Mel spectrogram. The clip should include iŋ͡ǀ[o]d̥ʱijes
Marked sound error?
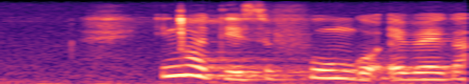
no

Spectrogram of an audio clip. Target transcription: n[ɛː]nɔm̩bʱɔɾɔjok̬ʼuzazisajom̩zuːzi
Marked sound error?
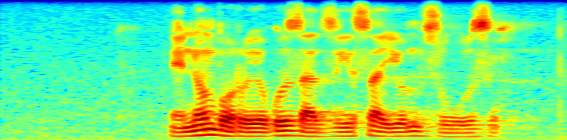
yes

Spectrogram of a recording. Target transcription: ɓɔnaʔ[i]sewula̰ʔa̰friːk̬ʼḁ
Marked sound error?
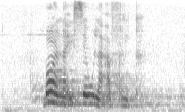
no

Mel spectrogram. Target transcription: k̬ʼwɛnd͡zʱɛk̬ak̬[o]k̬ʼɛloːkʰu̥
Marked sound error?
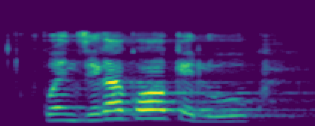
yes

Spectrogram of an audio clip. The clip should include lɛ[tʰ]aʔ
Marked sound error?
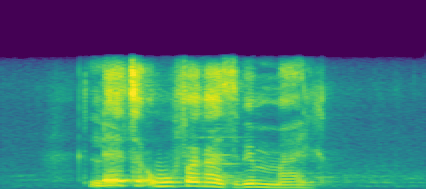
no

